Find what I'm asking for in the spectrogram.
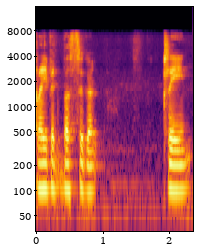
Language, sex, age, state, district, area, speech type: Malayalam, male, 18-30, Kerala, Kasaragod, rural, spontaneous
